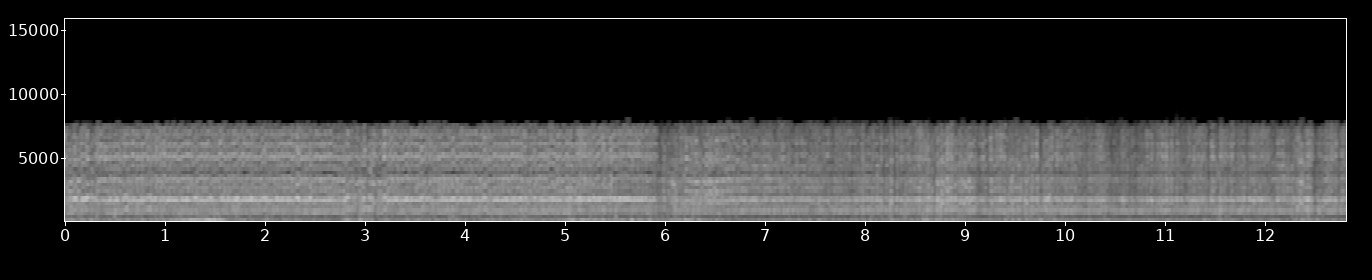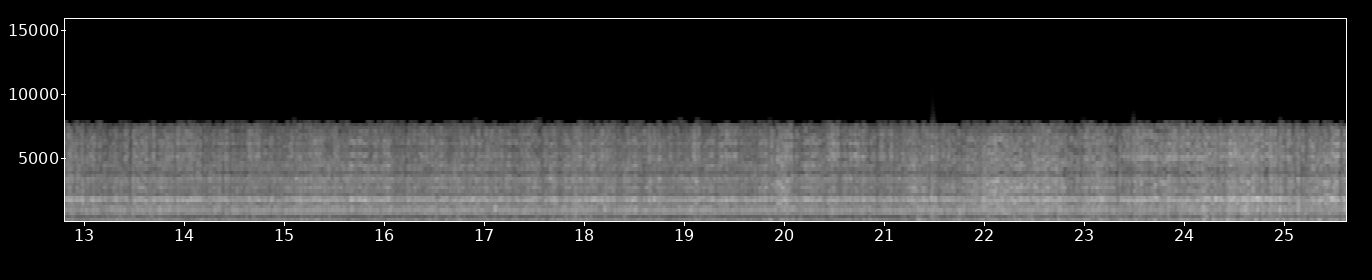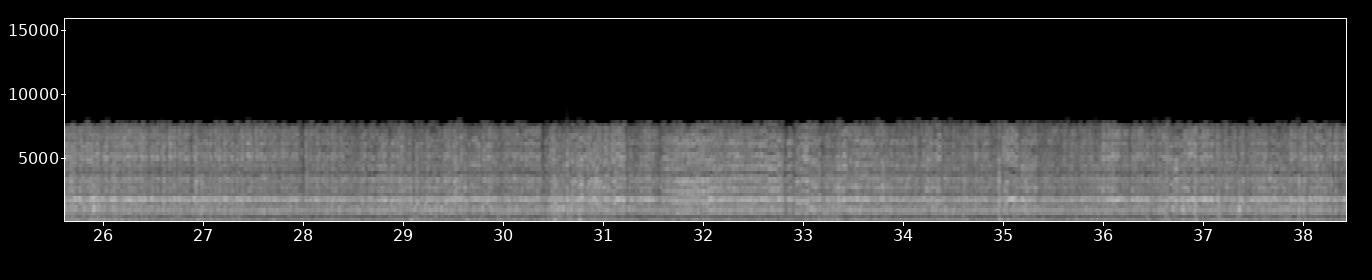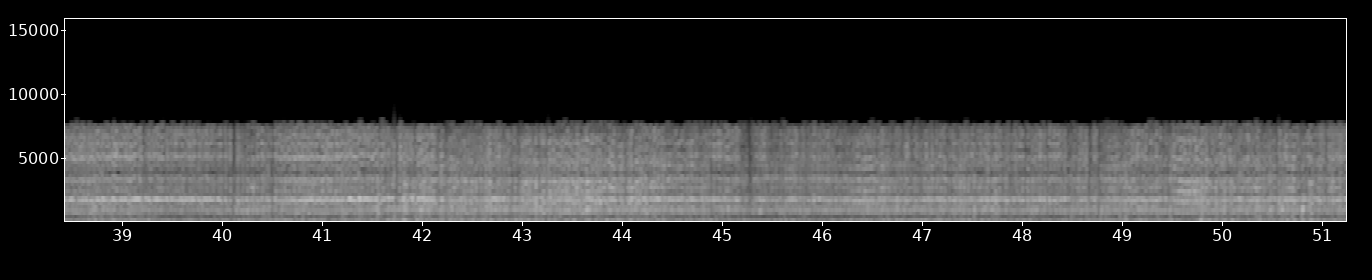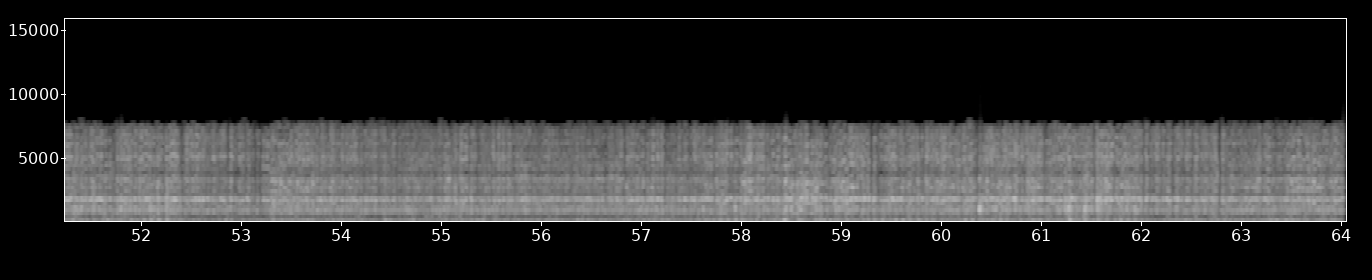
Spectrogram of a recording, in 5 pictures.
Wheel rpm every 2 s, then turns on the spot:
210, 210, 220, 230, 230, 230, 230, 230, 230, 230, 230, 230, 230, 230, 230, 230, 230, 240, 240, 230, 230, 220, 230, 230, 230, 230, 230, 230, 230, 240, 240, 230.
none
